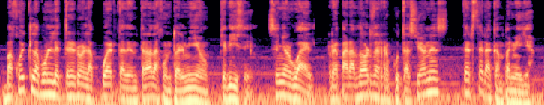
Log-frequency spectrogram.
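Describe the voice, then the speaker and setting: A man's voice: medium pitch, lively intonation, brisk, hardly any pauses, close to an everyday voice. An earnest male tradesman acted by a man reading aloud speaks with polite, probing insistence. The storybook reading has some music behind it. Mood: probing, concerned.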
